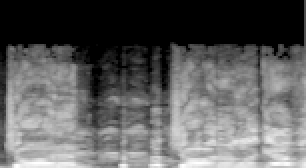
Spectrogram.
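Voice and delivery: mom yelling. Retold or imitated. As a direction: shout a warning down the driveway. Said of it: "And the mom's like".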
